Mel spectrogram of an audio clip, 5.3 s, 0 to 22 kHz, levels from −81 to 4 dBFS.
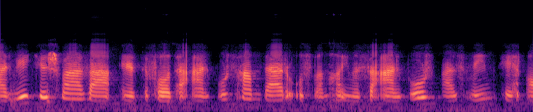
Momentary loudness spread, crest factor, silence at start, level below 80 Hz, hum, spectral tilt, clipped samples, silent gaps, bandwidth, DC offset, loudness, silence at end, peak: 10 LU; 20 dB; 0 s; -56 dBFS; none; -4.5 dB/octave; under 0.1%; none; 6.2 kHz; under 0.1%; -20 LUFS; 0 s; -2 dBFS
